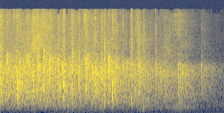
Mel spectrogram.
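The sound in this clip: An audience at a church service applauds to welcome a speaker, a dense steady patter of many hands clapping that gradually thins and fades out.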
